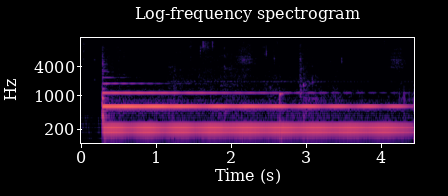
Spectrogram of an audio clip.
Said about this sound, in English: I want the bell to ring, and then there's that sound.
